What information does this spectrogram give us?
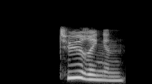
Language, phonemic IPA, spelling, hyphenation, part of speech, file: German, /ˈtyːʁɪŋən/, Thüringen, Thü‧rin‧gen, proper noun, De-Thüringen.ogg
- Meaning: 1. Thuringia (a state in central Germany) 2. a municipality of Vorarlberg, Austria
